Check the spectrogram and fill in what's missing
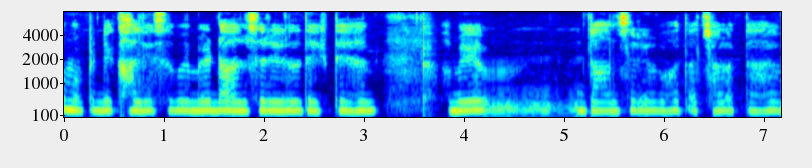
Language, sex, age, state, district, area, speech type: Hindi, female, 18-30, Uttar Pradesh, Jaunpur, urban, spontaneous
